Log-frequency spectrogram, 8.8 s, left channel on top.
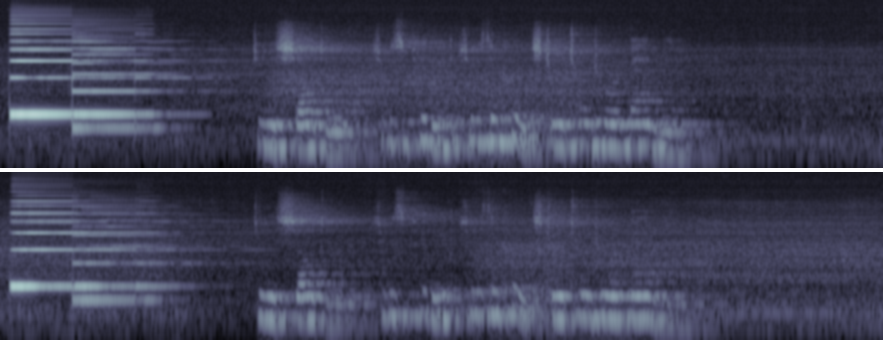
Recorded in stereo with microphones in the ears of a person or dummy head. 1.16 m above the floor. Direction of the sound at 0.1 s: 50° left (ahead or behind).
